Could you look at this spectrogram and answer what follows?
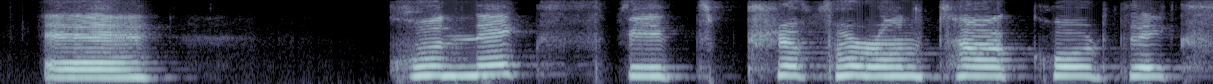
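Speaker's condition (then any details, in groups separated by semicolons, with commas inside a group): Acquired ataxia; lost speech at onset, speech therapy, still slow but understandable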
